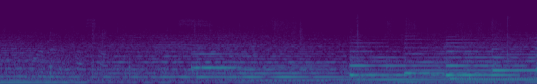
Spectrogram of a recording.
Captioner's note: students chattering; tense piano music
